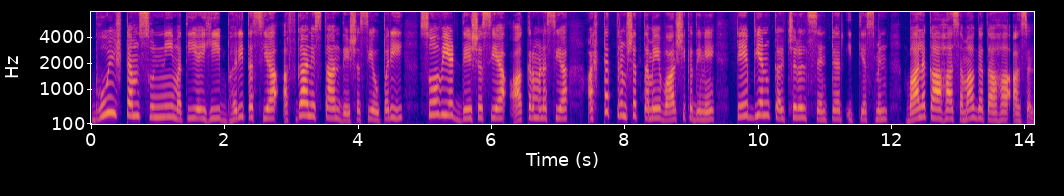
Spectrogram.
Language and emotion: Sanskrit, neutral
